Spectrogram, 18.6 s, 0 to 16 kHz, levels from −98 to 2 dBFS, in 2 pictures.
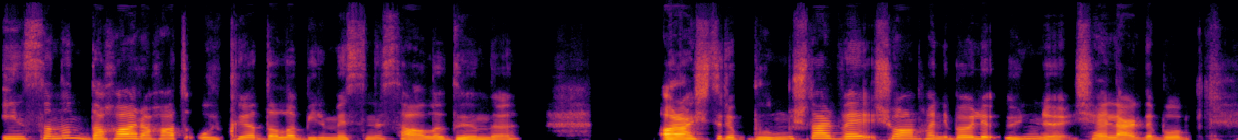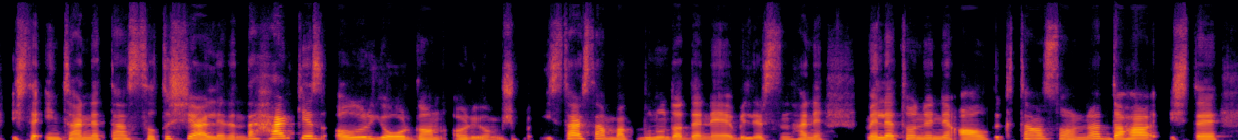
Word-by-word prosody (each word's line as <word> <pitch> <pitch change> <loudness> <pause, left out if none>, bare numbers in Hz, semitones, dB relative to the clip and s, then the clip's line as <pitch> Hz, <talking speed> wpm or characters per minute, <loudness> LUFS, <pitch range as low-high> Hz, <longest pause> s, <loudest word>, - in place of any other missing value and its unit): insanın 235 +5 -4
daha 245 +5 +5
rahat 215 +1 -1
uykuya 185 +2 -4
dalabilmesini 175 +1 -2
sağladığını 160 -2 0 1.1
araştırıp 190 0 +6
bulmuşlar 210 - 0
ve 250 +2 +2
şu 245 - -4
an, 230 0 +2
hani, 210 -2 -5
böyle, 205 +1 +2
ünlü 185 -2 -3
şeylerde 175 -3 +1
bu, 170 -1 -2 0.4
işte, 175 +1 -3
internetten 185 +1 -1
satış 195 +4 -5
yerlerinde 160 -2 +1
herkes 265 +1 +3
ağır 190 +4 +1
yorgan 175 -2 0
arıyormuş. 135 -3 -6 0.2
İstersen, 225 +2 0
bak, 175 -1 -2
bunu 185 +5 -4
da 170 -3 0
deneyebilirsin. 145 0 -3
Hani, 160 -1 -3 0.3
melatonini 200 +2 0
aldıktan 200 +5 0
sonra 210 0 -4
daha, 210 +1 +5
işte, 165 -1 -1
185 Hz, 115 wpm, -25 LUFS, 170-210 Hz, 1.1 s, araştırıp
